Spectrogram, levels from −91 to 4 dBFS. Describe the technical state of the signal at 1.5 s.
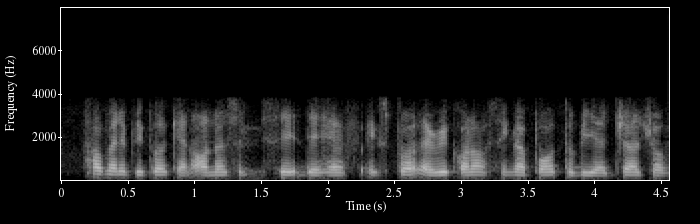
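At 1.5 s the signal sits inside a stretch of VoIP packet loss concealed by the speech codec, from 1.40 to 1.53 s. About 100 ms of audio went missing, consistent with several lost packets, and the decoder filled the gap by repeating its last pitch and filter settings at falling gain. The result is a buzzy tone or coloured noise that fades. On a spectrogram it shows as flat, smeared harmonics, and the waveform shrinks into a repetitive decaying pattern.

Underneath, the G.729 codec is plainly audible. Its sound is slightly rough and synthetic, consistent with roughly 8 kbit/s, because the decoder rebuilds the signal from a filter, pitch predictor and sparse pulses. The spectrogram shows a band from 300 Hz to 3.7 kHz with nothing above it, and the harmonics look grainy.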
